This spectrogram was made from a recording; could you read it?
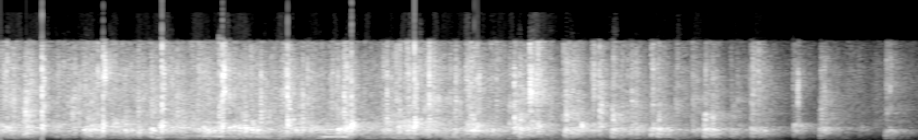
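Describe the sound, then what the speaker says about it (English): Audience applause for award recipients at a city council meeting, brisk clapping from a room of people with a voice speaking over it, tapering off toward the end. "we can clap for each person"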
